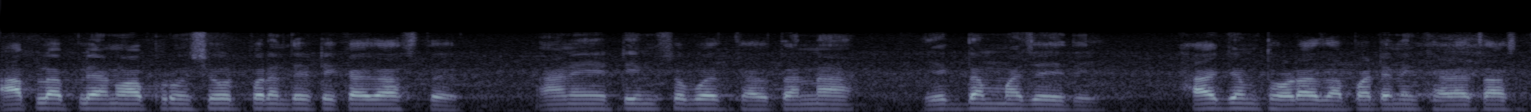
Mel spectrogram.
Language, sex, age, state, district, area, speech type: Marathi, male, 18-30, Maharashtra, Jalna, urban, spontaneous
